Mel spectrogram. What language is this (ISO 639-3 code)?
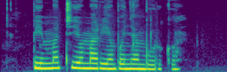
luo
